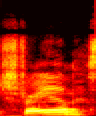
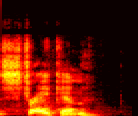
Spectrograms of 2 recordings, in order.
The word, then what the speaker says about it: Strachan: So I edited that show this morning, and they pronounced it Strand, so I'm pronouncing it Strand. I, I always said Straken.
